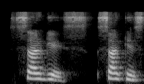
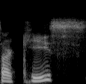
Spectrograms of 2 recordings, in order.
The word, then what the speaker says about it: Sargis: Sargis, that's how you pronounce it, right? Actually, it's pronounced Sarkis. Think of Sarkis. the G as a K, but it's okay.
